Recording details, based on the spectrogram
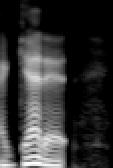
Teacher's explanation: But if you use a flat tone and say, I get it, it might sound like you're annoyed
